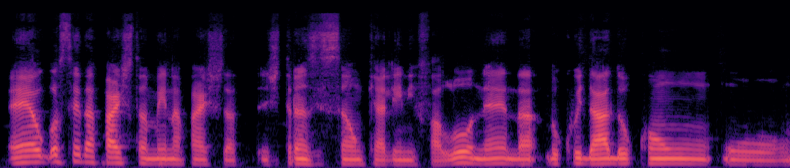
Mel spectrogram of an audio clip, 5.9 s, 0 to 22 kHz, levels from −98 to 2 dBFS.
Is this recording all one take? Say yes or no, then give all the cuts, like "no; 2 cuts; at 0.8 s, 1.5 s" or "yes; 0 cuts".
yes; 0 cuts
